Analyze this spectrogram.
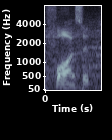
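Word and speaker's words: Fosat: the other faucet Payton same pronunciation different spellings of the name f o s a t for Cole faucet F A for pton faucet now there's a drive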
